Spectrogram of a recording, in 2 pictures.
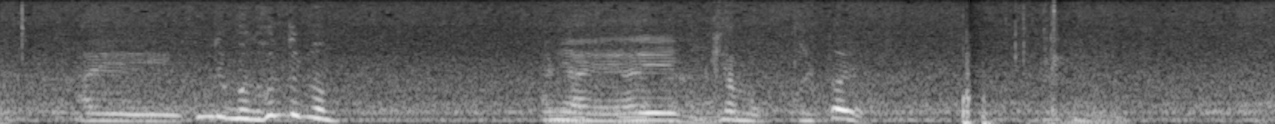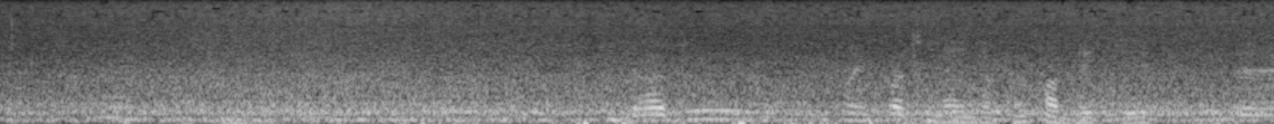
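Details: Honey bees in a beekeeping setting: after a few seconds of human voices, a dense, steady low drone of many wings holds for the rest of the recording, with faint background noise.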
